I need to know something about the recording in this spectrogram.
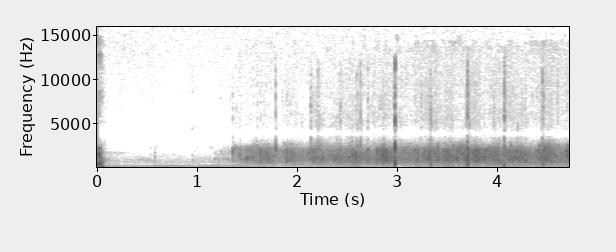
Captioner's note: audience clapping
